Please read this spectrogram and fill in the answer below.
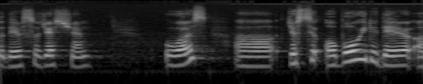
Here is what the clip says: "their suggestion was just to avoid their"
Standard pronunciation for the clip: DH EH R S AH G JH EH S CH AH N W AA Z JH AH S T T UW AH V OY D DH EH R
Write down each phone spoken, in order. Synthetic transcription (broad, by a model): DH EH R S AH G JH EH S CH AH N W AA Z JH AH S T T UW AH B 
